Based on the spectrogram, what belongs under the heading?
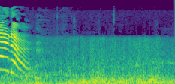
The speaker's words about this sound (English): Whenever the wind sound effect comes on, you're supposed to talk far away from your mic and yell at it.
